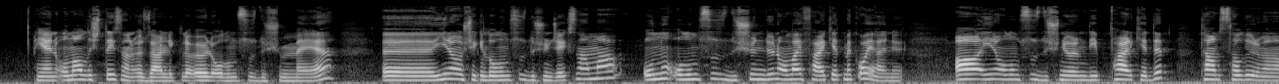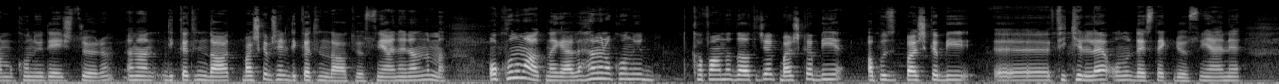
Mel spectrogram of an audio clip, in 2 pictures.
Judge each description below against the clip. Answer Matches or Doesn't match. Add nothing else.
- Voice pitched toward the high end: Matches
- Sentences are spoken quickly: Matches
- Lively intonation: Doesn't match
